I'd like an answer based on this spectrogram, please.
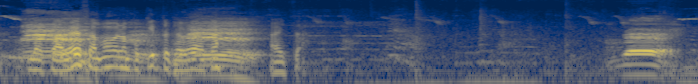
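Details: Month-old calves in El Salvador calling during a parade: two long, wavering, strongly harmonic moos back to back, a lull of clicks and faint background, then another full moo.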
